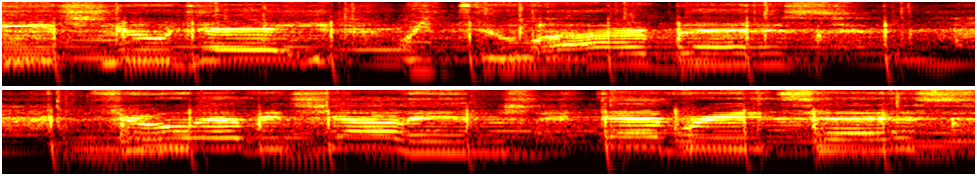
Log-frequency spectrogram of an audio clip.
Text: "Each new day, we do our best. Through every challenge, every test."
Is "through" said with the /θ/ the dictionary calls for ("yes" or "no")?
yes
